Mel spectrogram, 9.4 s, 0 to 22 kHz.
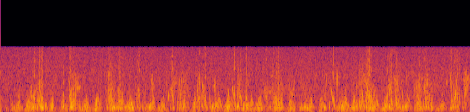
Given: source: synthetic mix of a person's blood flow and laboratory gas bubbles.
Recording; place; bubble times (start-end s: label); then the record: Doppler ultrasound of blood flow; precordium
0.00-0.02 s: bubbles
0.52-0.97 s: bubbles
1.23-1.62 s: bubbles
2.07-2.49 s: bubbles
2.71-2.92 s: bubbles
2.95-3.10 s: bubbles
3.26-3.81 s: bubbles
3.91-4.35 s: bubbles
4.52-4.99 s: bubbles
5.27-5.68 s: bubbles
5.75-6.24 s: bubbles
6.45-6.98 s: bubbles
7.07-7.52 s: bubbles
7.68-8.19 s: bubbles
8.24-8.70 s: bubbles
8.88-9.42 s: bubbles
From the record:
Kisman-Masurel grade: 242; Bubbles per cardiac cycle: several, 3 to 8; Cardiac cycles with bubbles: 100%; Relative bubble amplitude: moderate (0.250 to 0.450); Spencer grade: 3 (all of the cardiac periods contain showers or single bubble signals, but not dominating or overriding the cardiac motion signals); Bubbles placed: anywhere in the cardiac cycle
